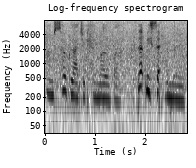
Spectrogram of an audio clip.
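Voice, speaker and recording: A woman playing a tender, doting partner in a soft ASMR role-play, speaking in a soothing, intimate, hypnotic manner. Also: medium pitch, lively intonation, normal speed, very noisy. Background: rain.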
